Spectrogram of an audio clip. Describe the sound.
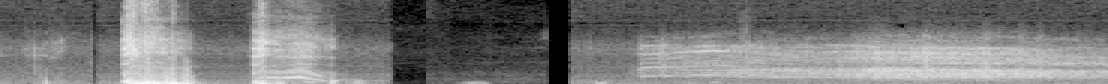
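A man clears his throat and coughs in two loud, harsh bursts close together, then falls briefly quiet.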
